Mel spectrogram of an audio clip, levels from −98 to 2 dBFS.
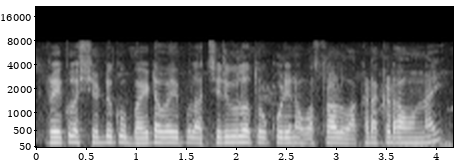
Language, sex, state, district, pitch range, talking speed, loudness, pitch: Telugu, male, Telangana, Mahabubabad, 145-155 Hz, 115 wpm, -19 LUFS, 155 Hz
